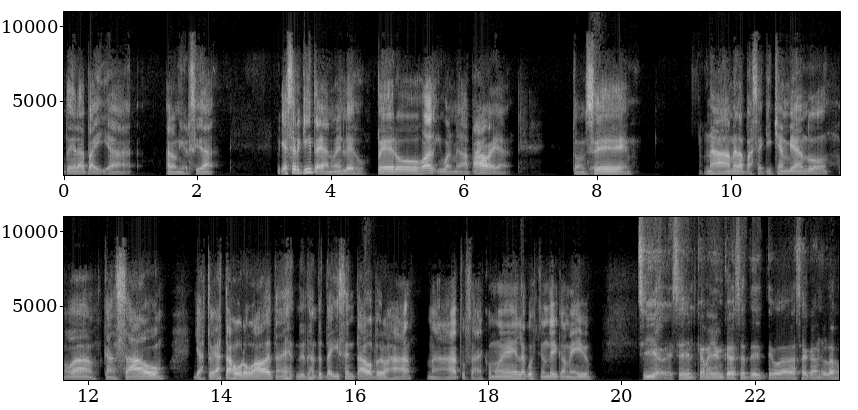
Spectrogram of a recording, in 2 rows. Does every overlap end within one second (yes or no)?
yes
